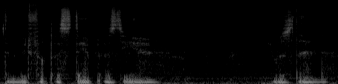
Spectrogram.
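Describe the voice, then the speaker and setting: A man softly reading a story aloud as ASMR, often breathy and half-whispered, with a gravelly fry. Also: on the low side, monotone, normal speed, slight background noise. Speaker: ASMR reader. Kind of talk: soft ASMR reading of a visual novel. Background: music.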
